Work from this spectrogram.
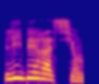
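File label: "libération", French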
